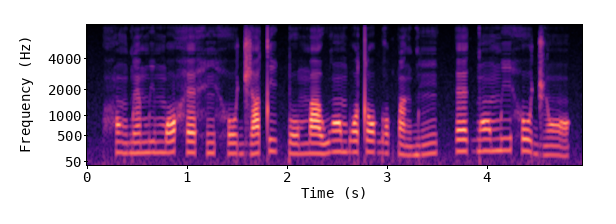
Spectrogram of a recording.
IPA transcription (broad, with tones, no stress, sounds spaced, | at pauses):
h ɔ̃˨ ɡ͡b ɛ̃˨ m i˨ m ɔ˨˦ h ɛ˧ h ĩ˨ h o˨ d͡ʒ a˨˦ t i˦˨ k͡p o˨ m a˧ w ɔ̃˦ b ɔ˦ t ɔ˦ ɡ ɔ˧ k͡p ã˨ ɡ͡b ĩ˨˦ | ɛ˦ ɡ͡b ɔ̃˦ m i˦ h o˦˨ d͡ʒ ɔ̃˨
